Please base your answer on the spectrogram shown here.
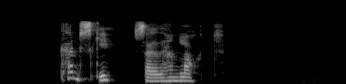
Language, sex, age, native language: Icelandic, female, 40-49, Icelandic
